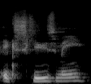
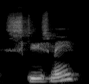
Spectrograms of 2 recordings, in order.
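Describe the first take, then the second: First: Every syllable is said fully and carefully. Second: It is said quickly with the first syllable reduced. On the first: The speaker calls it wrong. "We don't say excuse me again" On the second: The speaker calls it right. "we say excuse me"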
